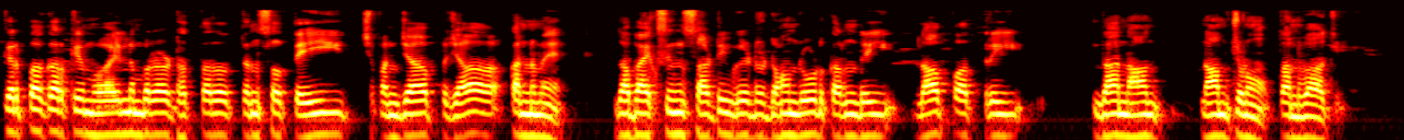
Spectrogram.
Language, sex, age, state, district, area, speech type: Punjabi, male, 60+, Punjab, Ludhiana, rural, read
